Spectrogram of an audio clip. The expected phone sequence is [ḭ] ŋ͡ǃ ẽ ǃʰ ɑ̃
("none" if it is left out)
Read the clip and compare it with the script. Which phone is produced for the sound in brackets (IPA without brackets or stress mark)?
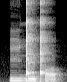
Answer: i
